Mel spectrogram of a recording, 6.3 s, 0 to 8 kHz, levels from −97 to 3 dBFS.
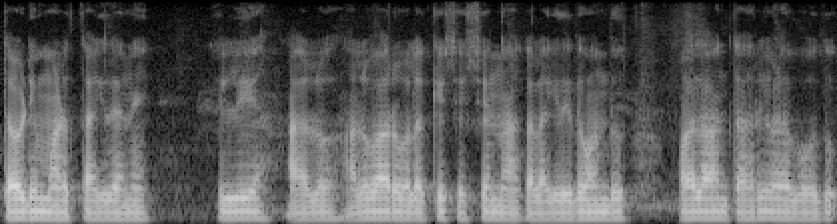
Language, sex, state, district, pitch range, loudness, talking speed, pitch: Kannada, male, Karnataka, Chamarajanagar, 80-85 Hz, -21 LUFS, 105 wpm, 85 Hz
